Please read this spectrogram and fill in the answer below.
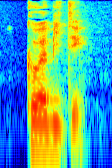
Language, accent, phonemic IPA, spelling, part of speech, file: French, France, /kɔ.a.bi.te/, cohabiter, verb, LL-Q150 (fra)-cohabiter.wav
- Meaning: to cohabit, to live together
